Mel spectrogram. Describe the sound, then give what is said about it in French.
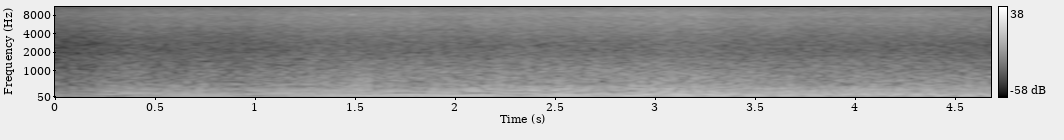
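Jacques Brel's small propeller plane's engine drones loudly and steadily, a continuous buzzing hum with a deep throbbing tone that holds level throughout, with no voices. “Avec son petit avion, il gagnerait un temps précieux d'une étape à l'autre.”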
